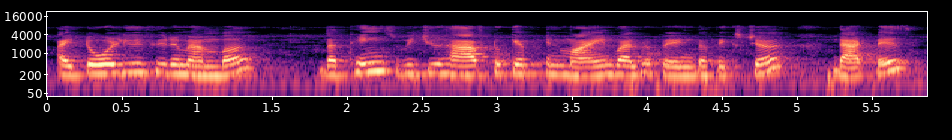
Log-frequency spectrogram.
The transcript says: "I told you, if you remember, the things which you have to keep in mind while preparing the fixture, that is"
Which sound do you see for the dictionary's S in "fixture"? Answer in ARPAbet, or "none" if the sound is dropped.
S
